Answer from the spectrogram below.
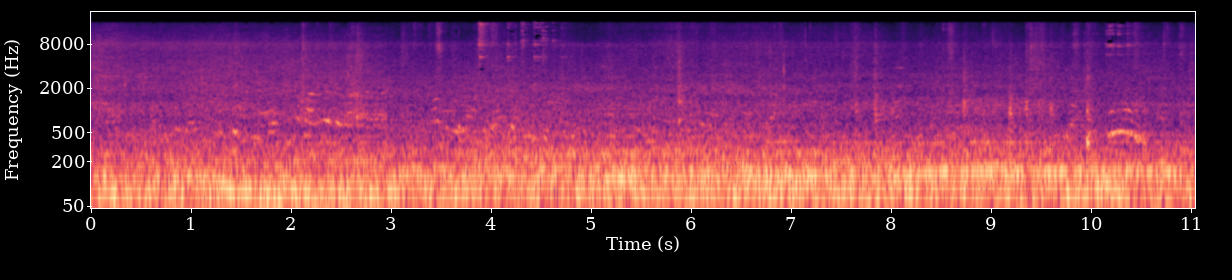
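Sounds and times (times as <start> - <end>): low rumble of traffic: 0.0 - 11.0.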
